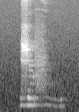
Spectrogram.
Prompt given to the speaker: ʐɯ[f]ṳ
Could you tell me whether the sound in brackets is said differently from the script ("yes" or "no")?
no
